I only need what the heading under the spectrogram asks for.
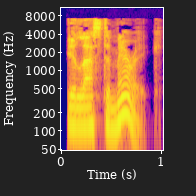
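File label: "elastomeric", British English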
